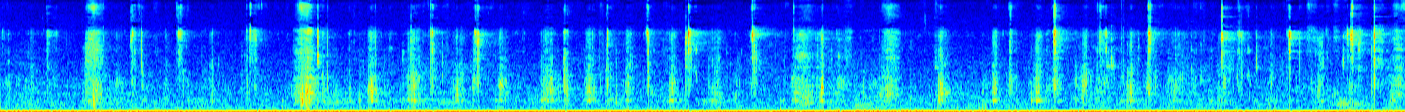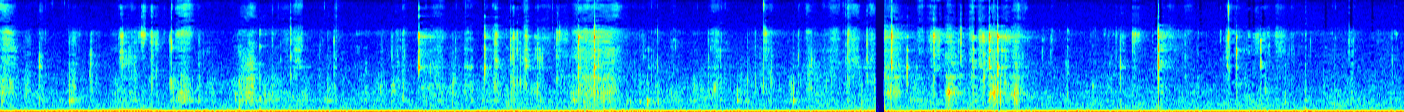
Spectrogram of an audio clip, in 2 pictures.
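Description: A person chewing and biting food close to the microphone: a steady run of sharp wet mouth clicks and small crunches.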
